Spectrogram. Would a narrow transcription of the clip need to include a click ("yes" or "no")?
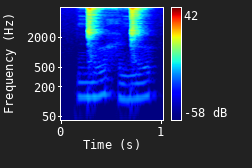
yes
